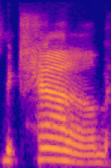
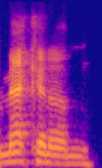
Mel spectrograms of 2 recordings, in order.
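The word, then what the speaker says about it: mecanum: why you go with mechanim is if you want or mechanum i've heard i've heard it pronounced both ways tomato tomato it goes both ways yep so it is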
